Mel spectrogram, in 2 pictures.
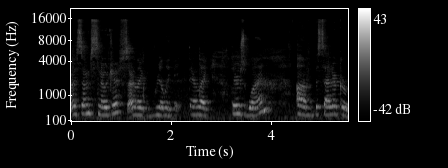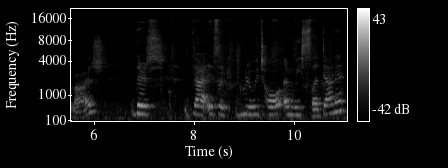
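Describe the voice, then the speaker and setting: Hesitant high-pitched young woman, outdoor clip, echoey, a little noisy. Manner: slow, hesitant, full of "like". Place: outdoors in the snow. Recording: echoey with faint noise.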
